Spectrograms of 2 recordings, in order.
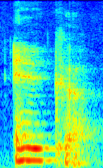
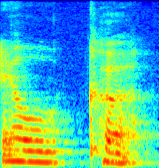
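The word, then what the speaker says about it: Elke: Anyway, the name is actually pronounced Ela, more like El C, you see.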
